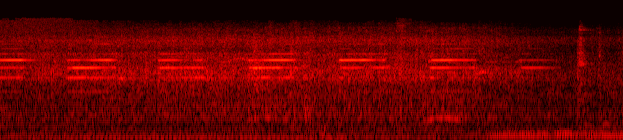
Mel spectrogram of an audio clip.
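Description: Heavy equipment sounds repeated reversing beeps at a steady rhythm during recovery of a crashed bus from a ravine in Wado, Sumedang, heard over a low, fairly distant engine rumble with no talking.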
